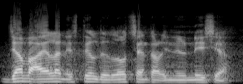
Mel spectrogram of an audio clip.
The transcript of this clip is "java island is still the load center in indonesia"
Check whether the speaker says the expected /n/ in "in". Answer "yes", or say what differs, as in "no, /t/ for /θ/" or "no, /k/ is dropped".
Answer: no, /l/ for /n/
